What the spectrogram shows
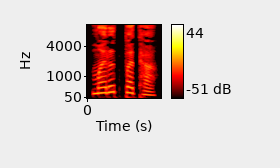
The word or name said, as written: ಮಾರುತಪಥ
